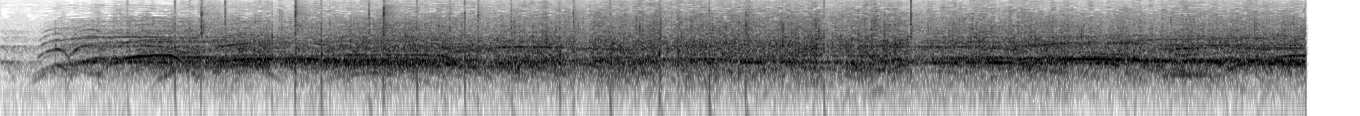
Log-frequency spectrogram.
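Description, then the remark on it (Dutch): A large crowd bursts into sustained applause mixed with cheering and a few high shouts, steady and loud for several seconds before cutting off abruptly. “En dat is denk ik ook wel gewoon eventjes een applausje waard.”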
